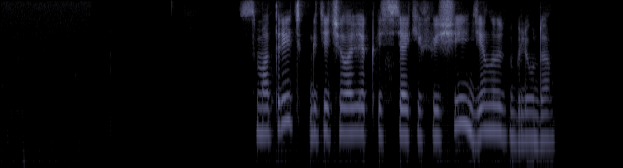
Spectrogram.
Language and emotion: Russian, neutral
